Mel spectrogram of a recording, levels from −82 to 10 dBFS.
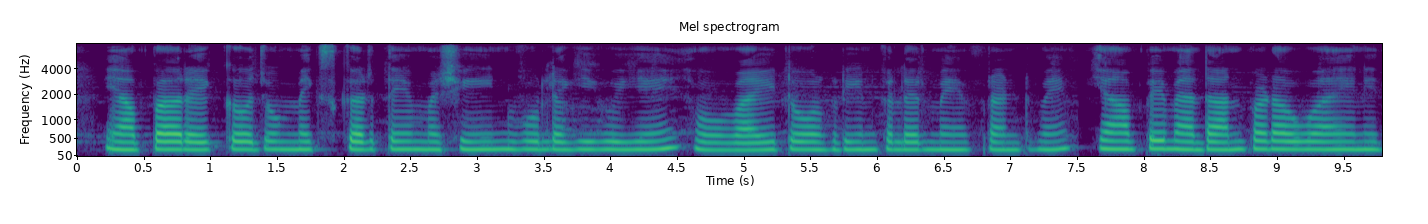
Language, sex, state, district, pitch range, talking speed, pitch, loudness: Hindi, female, Bihar, Madhepura, 200-210 Hz, 165 wpm, 205 Hz, -23 LUFS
